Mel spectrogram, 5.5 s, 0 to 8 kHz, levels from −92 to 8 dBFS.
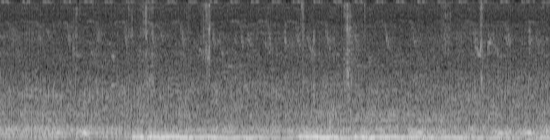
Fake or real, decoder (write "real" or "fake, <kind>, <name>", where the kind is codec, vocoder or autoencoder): fake, vocoder, Vocos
